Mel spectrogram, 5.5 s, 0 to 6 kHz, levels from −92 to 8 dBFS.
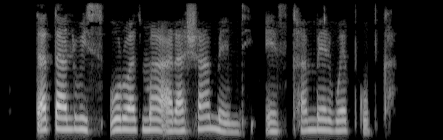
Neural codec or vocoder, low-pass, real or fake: none; 5.4 kHz; real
